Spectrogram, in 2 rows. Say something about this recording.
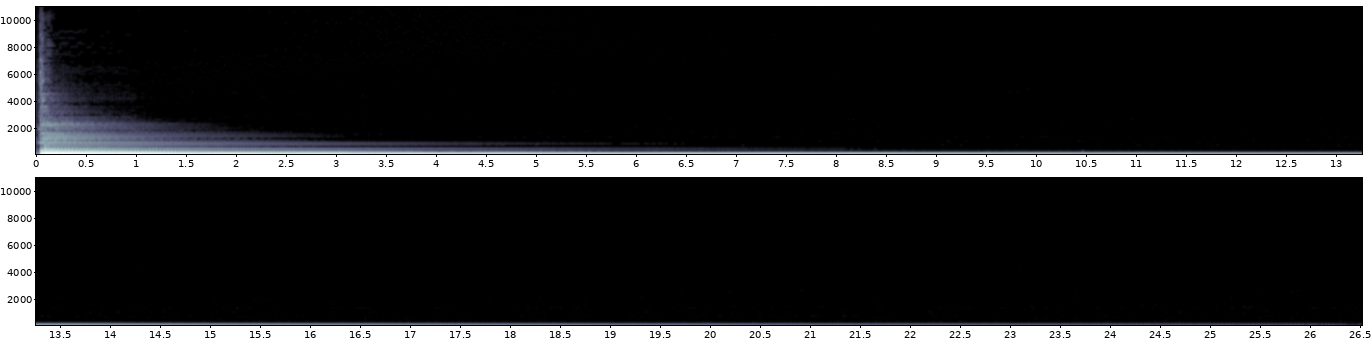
B7th thick strs
Standard open B 7th chord but the only strings played are the , A (5th), D (4th), and G (3rd). Down strum. If any of these samples have any errors or faults, please tell me.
